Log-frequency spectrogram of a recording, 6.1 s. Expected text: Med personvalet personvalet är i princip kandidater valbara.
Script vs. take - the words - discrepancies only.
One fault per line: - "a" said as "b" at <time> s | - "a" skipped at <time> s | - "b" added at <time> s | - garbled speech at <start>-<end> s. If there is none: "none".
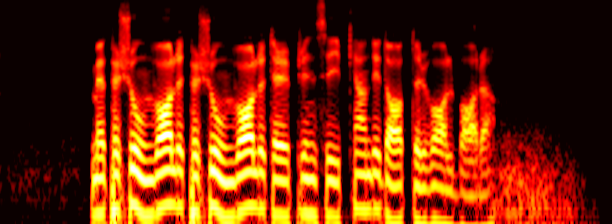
none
